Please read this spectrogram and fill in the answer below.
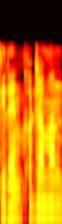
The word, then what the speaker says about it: Diren Kocaman: Also, mein Name ist Diden Kodjaman. Das war schon sehr gut ausgesprochen. Passiert nicht sehr häufig.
